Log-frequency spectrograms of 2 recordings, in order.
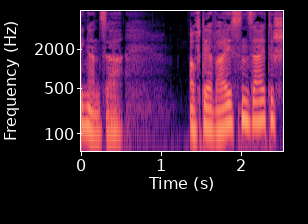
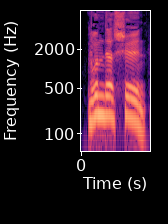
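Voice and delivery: louder, higher mutineer voice; George, mutineer; 7 semitones higher, 7 dB louder than usual. A narrator's reading. George answers the mutineer about the map, loud and high. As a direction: call it out high and strong. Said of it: "sagte George".

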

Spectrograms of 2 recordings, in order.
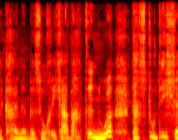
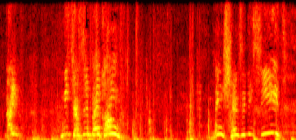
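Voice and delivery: panicked; 11 semitones higher than usual. Acted. Stops friend going onto the balcony.

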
